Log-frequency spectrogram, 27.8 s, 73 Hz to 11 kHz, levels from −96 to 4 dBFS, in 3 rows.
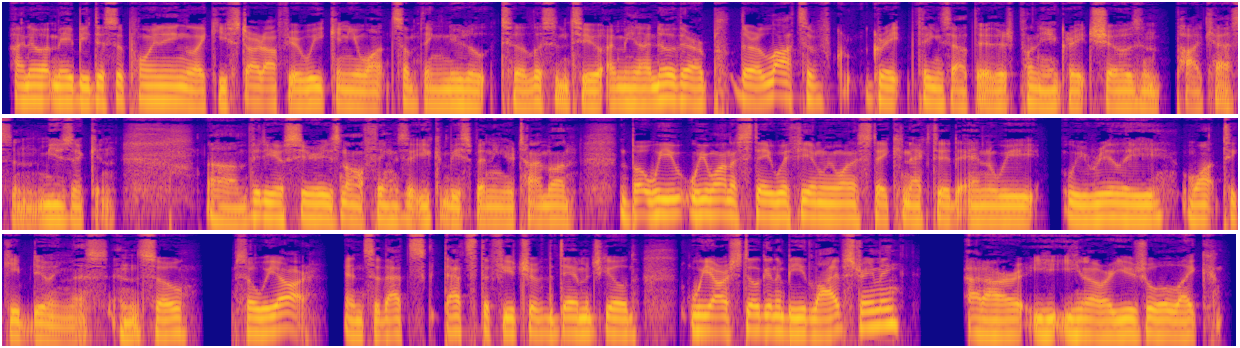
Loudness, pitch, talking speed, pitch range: -15 LUFS, 120 Hz, 245 wpm, 110-130 Hz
